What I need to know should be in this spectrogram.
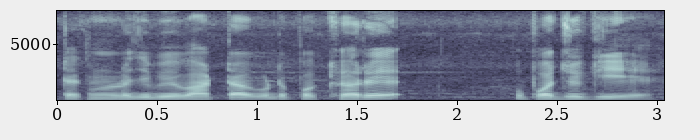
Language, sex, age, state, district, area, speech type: Odia, male, 18-30, Odisha, Balangir, urban, spontaneous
